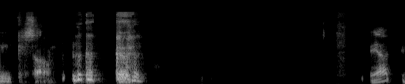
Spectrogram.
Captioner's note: throat clearing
